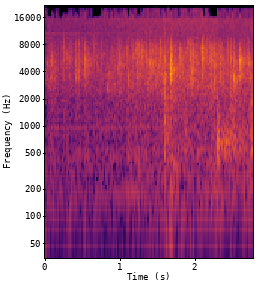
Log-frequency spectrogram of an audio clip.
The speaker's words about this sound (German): Mittlerweile regnete es in Strömen.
